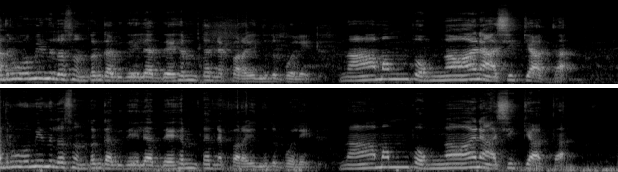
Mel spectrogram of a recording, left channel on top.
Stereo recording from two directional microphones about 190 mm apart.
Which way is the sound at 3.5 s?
35° right (ahead or behind).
